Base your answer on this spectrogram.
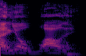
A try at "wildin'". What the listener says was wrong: no, no. He said the G. He said the G.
